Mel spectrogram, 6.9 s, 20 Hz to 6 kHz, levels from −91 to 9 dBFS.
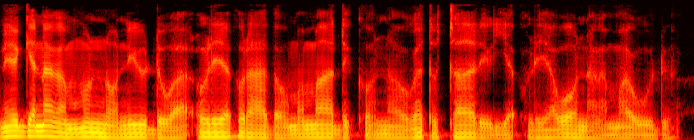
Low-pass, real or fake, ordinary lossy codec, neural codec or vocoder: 5.4 kHz; fake; none; codec, 16 kHz, 2 kbps, X-Codec, WavLM features, trained on Multilingual LibriSpeech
